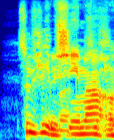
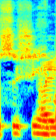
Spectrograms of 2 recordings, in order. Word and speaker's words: Tsushima: Tsushima. – Okay. – Yeah, I ignore the T. – Did you? Here. Okay, perfect. Ghost of Tsushima. – I ignore the T completely.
